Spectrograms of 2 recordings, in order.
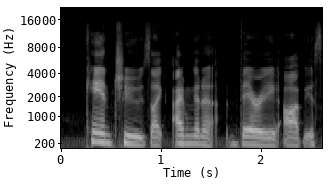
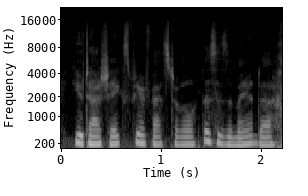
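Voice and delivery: sexy voice; 2 semitones lower, 5 dB quieter than usual. Shown as a demonstration. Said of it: "like, this sexy voice".

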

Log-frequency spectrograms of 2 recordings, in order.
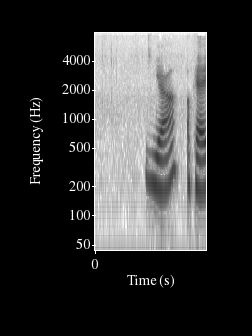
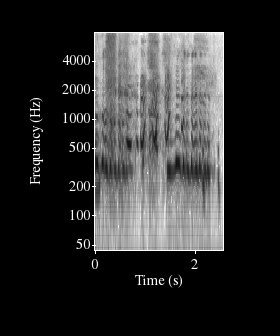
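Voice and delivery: bright burst of laughter; 7 semitones higher, 5 dB louder than usual. Real, not acted. Laughing at British accent joke.

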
